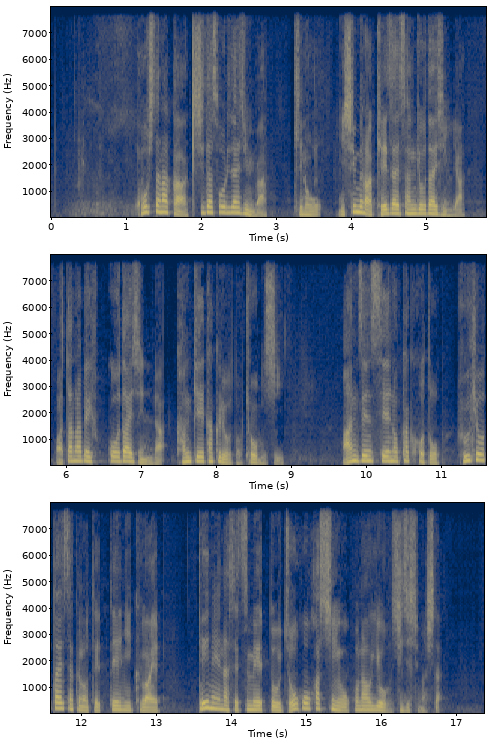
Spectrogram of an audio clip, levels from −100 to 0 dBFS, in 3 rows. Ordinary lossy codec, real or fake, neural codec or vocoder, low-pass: none; fake; codec, 16 kHz, 2 kbps, FreqCodec, larger model; none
